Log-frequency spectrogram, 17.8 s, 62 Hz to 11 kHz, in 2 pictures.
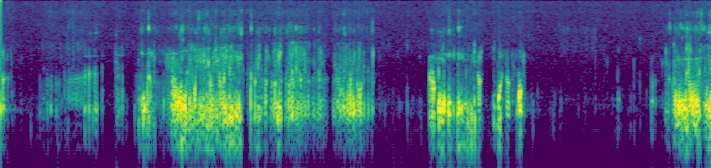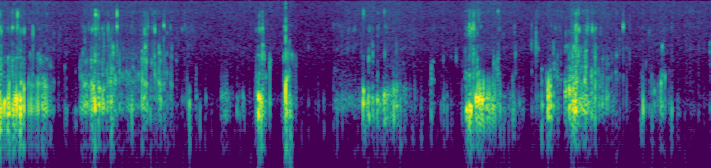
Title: Special Stomach Growl Video! (485 Subscriber Special)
